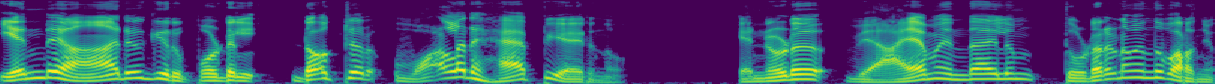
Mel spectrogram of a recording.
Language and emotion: Malayalam, happy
